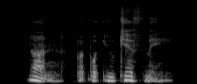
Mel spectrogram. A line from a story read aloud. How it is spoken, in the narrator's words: Jareth said softly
